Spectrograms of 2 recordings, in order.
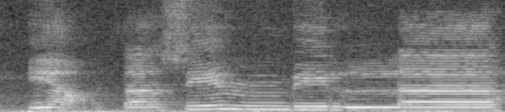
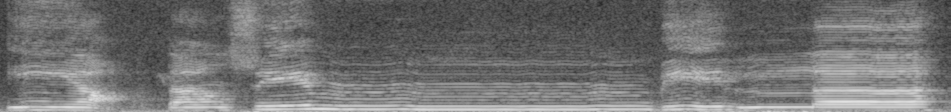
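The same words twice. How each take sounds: First: The m is short without a nasal hum. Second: The m is held with a nasal hum. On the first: The speaker calls it wrong. "Kalau dibaca begini, ... Benar apa salah?" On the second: The speaker calls it right. "cara membacanya harus dengung dan bagus tadi, seperti tadi"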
